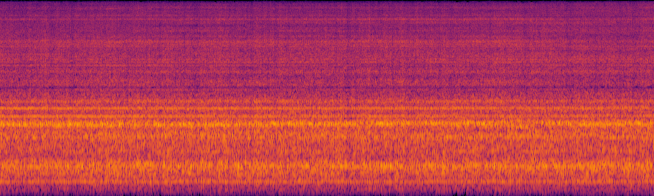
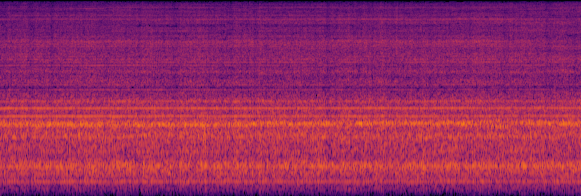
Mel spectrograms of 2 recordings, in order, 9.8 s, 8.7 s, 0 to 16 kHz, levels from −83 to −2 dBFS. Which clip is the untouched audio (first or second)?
second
